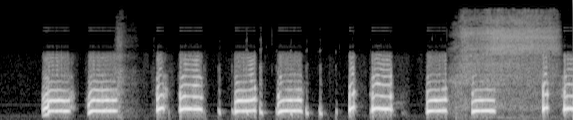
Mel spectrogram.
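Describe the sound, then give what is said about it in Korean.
A person imitates the call of a wild oriental turtle dove, the mountain dove heard in the countryside, with about a dozen short, hooting coos in an uneven rhythm, mid-pitched and fairly loud, with no other talk. “시골에 그 산에 사는 산비둘기”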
